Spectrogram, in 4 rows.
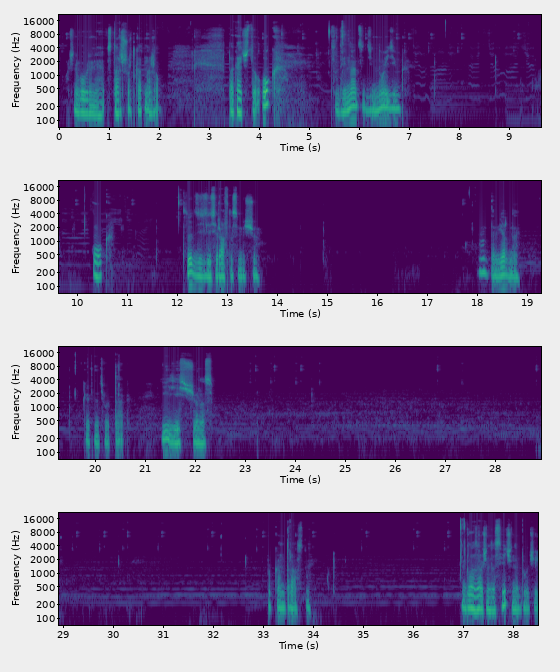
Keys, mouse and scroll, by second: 0.0 click, 1.6 click, 3.9 click, 4.7-6.7 drag, 6.8-8.0 drag, 9.0 click, 9.8 click, 10.9 click, 11.9 click, 12.9-15.9 drag, 19.2-21.3 drag, 21.6 scroll down 1, 23.0-24.0 drag, 24.5-29.8 drag, 30.1-38.5 drag.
